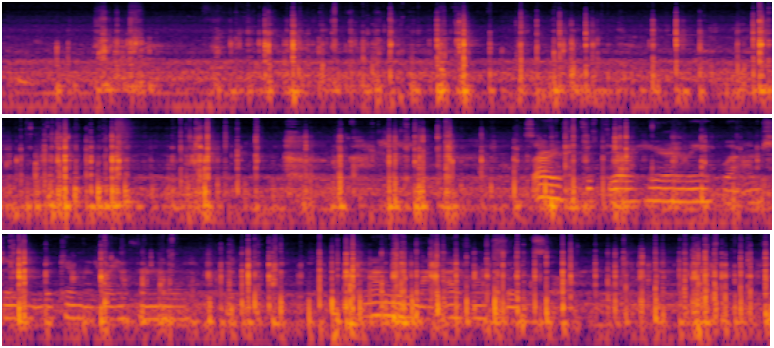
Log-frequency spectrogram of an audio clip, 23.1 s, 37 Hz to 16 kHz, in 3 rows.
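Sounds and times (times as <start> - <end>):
spoon stirring in container: 0.9 - 10.3.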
